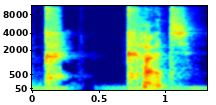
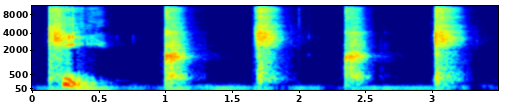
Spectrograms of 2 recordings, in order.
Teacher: with the middle of your tongue raised up near the hard palate, and the back or front of your tongue doing whatever it needs to do to form a consonant, this is palatalization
